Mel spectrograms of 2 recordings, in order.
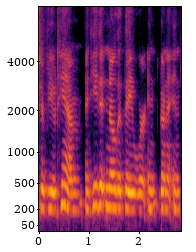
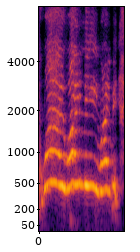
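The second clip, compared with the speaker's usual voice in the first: very high retold cry of protest; mock yelling. Devotee re-enacting yelling at Krishna, high mock wail. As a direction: wail it upward, imitating a yell. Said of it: "kinda yelling at Krishna".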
